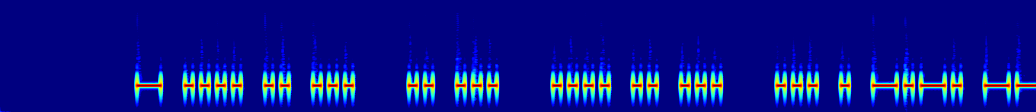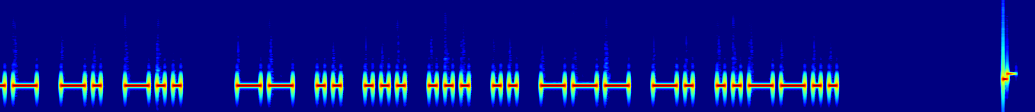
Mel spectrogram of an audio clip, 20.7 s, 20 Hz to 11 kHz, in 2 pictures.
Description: Morse code, heard as a keyed tone, about 15 wpm, 700 Hz. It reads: THIS IS HIS SECOND MISSION?
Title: Sentences from Top 1600 Words 15wpm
